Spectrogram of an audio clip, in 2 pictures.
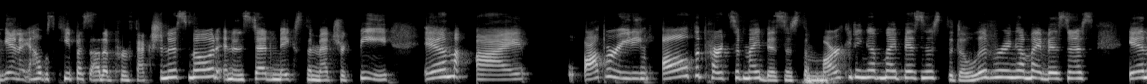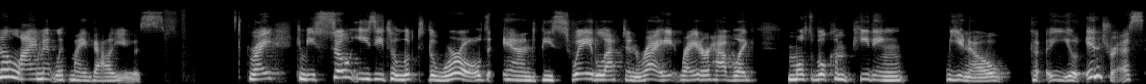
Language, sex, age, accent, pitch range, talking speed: English, female, 30-49, American, 195-255 Hz, 170 wpm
